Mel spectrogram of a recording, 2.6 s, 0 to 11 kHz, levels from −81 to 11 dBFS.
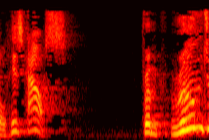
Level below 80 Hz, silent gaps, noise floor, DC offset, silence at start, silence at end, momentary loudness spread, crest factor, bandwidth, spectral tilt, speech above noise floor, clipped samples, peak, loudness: -72 dBFS; none; -70 dBFS; under 0.1%; 0 s; 0 s; 10 LU; 18 dB; 8.8 kHz; -3.5 dB/octave; 47 dB; under 0.1%; -6 dBFS; -23 LUFS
